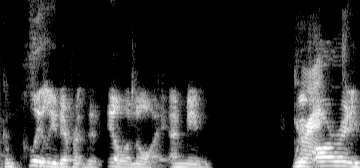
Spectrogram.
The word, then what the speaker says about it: Illinois: I grew up in Illinois, not Illinois, okay? Which right. I know it's like, well, it's French, the S is silent.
